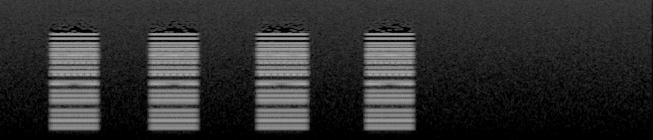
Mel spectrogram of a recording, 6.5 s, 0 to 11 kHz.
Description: Train horn signal, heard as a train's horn. 4 short. On North American railways: a request for a signal to be given or repeated.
